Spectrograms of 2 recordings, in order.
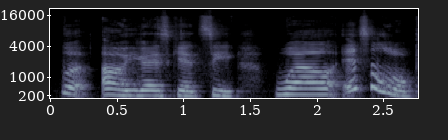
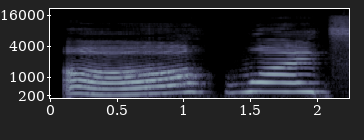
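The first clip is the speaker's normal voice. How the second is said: surprised aw; 6 semitones higher than usual. Real, not acted. Reacting to cute scene.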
